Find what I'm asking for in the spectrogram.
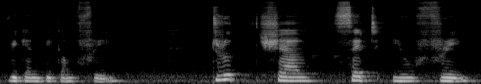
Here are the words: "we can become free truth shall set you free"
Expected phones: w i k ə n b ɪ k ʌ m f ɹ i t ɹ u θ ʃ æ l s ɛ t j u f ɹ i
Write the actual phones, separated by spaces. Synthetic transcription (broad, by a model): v i k ə n b ɪ k ʌ m f ɹ i t ɹ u t ʃ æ l s ɛ t j u f ɹ i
